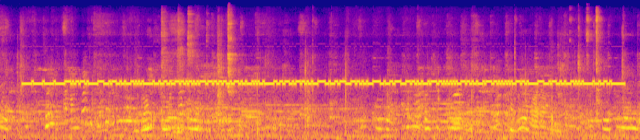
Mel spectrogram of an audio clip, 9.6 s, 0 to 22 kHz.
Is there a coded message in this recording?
Yes: RTTY (45.45 baud, 170 Hz shift) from 0.3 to 9.4 s, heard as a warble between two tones, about 2250 Hz centre, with the noise of a crowd indoors. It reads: OZ4QP DE LA6IN 579 579 346 346 OZ4QP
